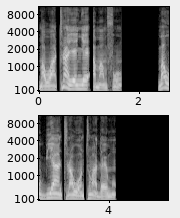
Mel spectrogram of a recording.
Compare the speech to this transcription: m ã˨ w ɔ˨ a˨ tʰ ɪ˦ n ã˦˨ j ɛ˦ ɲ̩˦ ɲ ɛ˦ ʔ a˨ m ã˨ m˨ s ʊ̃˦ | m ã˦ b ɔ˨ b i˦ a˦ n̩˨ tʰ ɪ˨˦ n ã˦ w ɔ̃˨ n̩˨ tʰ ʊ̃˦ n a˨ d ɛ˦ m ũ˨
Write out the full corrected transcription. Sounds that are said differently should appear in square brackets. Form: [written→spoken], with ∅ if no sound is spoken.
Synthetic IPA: m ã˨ w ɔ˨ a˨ tʰ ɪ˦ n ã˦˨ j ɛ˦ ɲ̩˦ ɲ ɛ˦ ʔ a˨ m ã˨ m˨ [s→f] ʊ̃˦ | m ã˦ [b→w] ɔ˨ b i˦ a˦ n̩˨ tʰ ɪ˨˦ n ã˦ w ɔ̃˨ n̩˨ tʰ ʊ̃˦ [n→m] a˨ d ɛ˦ m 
